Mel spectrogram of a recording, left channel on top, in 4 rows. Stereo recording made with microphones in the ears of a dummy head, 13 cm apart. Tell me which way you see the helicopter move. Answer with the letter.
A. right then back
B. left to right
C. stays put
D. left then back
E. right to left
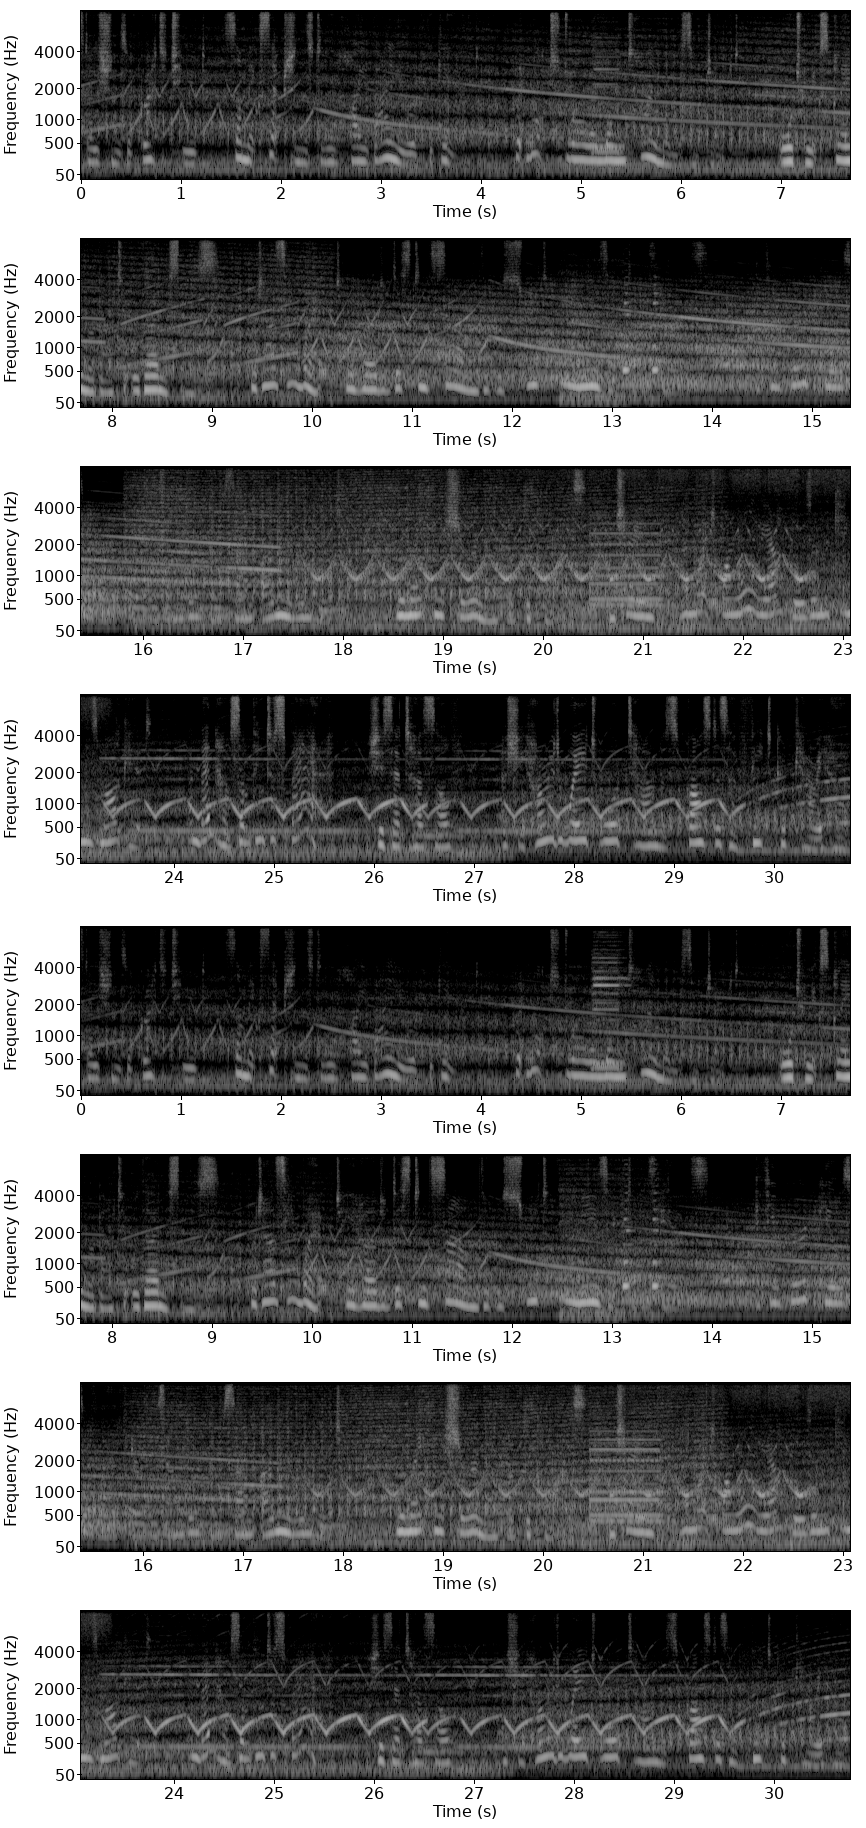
B.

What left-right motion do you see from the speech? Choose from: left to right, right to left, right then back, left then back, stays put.
right then back.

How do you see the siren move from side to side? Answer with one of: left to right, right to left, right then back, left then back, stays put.
left to right.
